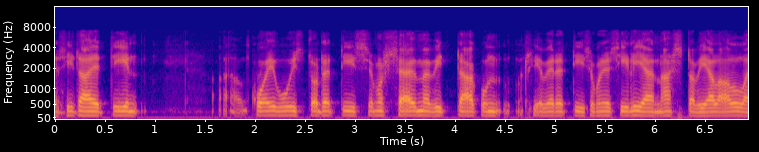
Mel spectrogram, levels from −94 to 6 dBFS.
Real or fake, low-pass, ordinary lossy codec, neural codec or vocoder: fake; 7.2 kHz; none; codec, 16 kHz, 16 kbps, FunCodec, trained on LibriTTS, 50 frames a second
